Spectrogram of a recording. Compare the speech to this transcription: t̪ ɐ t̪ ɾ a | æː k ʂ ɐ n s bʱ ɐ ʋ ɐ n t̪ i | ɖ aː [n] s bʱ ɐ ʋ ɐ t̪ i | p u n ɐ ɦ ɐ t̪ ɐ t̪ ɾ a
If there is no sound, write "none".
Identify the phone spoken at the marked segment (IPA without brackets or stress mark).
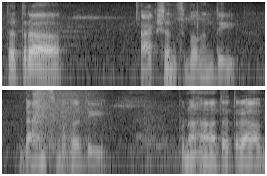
n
